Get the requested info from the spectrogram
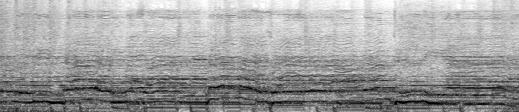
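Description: Pop song with a voice singing long, held notes over a band accompaniment.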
